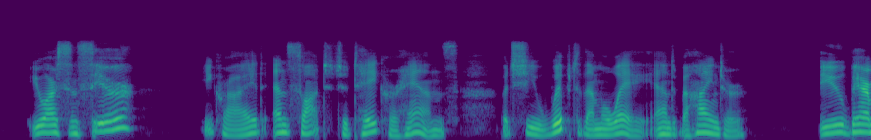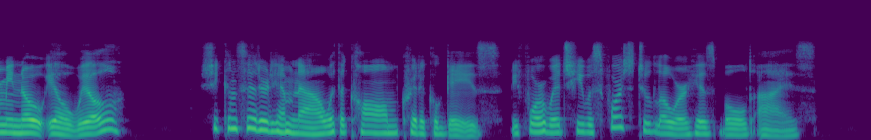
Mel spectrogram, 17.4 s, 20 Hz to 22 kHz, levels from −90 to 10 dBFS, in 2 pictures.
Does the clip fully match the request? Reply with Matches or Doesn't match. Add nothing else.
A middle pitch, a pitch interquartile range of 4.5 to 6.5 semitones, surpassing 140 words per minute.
Matches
